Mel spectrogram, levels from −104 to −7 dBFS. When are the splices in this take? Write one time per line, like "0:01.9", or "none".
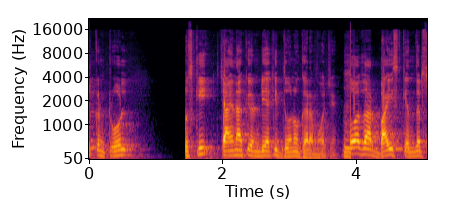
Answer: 0:03.9

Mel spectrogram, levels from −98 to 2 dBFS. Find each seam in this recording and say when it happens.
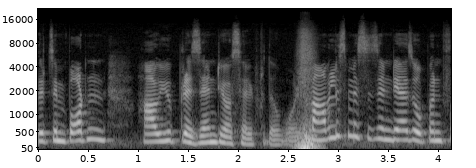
0:02.7

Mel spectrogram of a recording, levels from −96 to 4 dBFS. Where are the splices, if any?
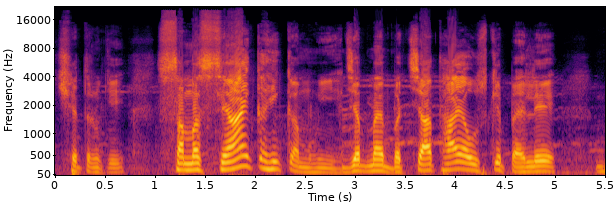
0:02.9

